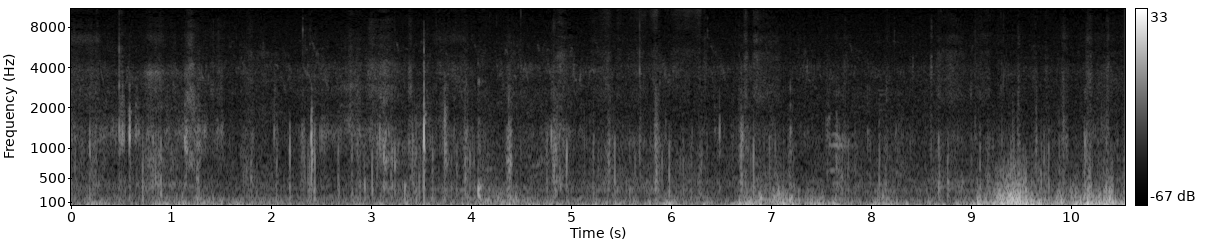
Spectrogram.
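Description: Footsteps of a person and two dogs crunching through fresh snow at a walking pace, with irregular small crunches and clicks. A low rumble on the microphone grows louder near the end.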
